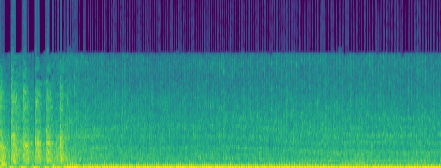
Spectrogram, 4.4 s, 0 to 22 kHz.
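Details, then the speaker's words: Triumph Daytona 675R after throttle cable slack adjustment: starts with a short burst then holds a steady even low idle, rpm unchanged, cable not too tight; normal idle. "hear the idle RPM change at all, so that means it's not too tight"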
